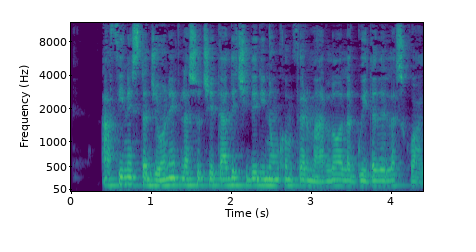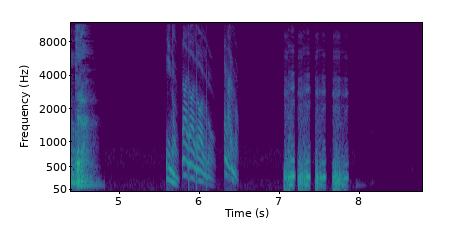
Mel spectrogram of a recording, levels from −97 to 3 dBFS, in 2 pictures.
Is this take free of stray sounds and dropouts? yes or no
no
